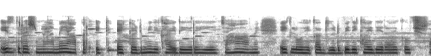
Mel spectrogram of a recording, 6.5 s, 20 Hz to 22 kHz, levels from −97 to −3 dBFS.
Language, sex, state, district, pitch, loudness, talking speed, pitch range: Hindi, female, Chhattisgarh, Raigarh, 195 Hz, -26 LUFS, 230 wpm, 185-205 Hz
